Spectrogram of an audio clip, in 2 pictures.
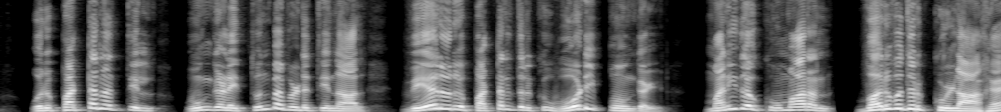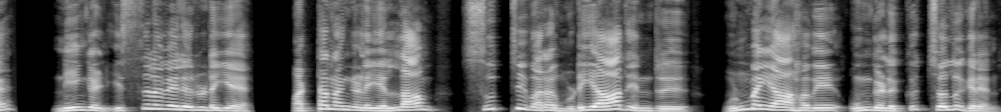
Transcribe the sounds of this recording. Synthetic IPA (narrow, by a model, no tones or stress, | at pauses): ɔɾɯpɐʈːɐɳɐt̪ːɪl | ʊŋɡɐɭɐɪt̪ːʊnbɐpːɐɽɯt̪ːɪnaːl | ʋeːɾɔɾɯpɐʈːɐnɐt̪̬ːɪrkɯoːɽɪpːoːŋɡɐɭ | mɐnɪðɐkʊmaːɾɐn | ʋɐɾɯʋɐðɐrkɯɭːaːɣɐ | niːŋɡɐɭɪsɾɐʋeːlɪɾɯɽɐjɐ | pɐʈːɐɳɐŋɡɐɭɐjɛlːaːm | sʊtriʋɐɾɐmʊɽɪjaːðɛndrɯ | ʊɳmɐjaːɣɐʋeːʔʊŋɡɐɭɯkːɯt͡ʃːɔlːɯɣɪɾḛːn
